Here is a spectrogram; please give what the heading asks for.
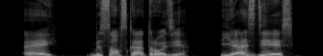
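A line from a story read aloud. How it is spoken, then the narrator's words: Loud distracting shout. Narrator (Russian): выкрикнул Агюстен, чтобы отвлечь от меня демона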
